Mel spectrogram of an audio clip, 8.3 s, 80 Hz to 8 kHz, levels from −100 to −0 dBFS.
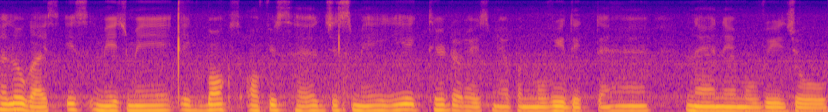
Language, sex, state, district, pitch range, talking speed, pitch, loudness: Hindi, male, Chhattisgarh, Sukma, 110-135 Hz, 145 wpm, 125 Hz, -22 LUFS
